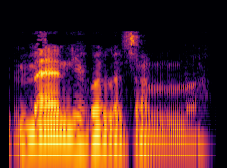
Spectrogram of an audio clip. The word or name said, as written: manualism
